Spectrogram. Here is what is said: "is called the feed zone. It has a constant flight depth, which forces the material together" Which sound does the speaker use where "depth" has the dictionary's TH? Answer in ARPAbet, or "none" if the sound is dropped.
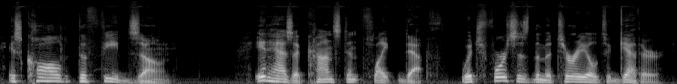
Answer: TH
